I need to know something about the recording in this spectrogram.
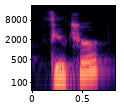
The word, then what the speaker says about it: future: That's right, it's ch, because we see T-U-R-E, we pronounce the T as ch. And we see T-U-R-I in futuristic. Again, the T is pronounced with the ch sound.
